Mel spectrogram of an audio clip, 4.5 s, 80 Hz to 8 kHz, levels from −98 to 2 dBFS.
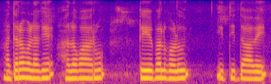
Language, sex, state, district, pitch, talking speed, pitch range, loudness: Kannada, female, Karnataka, Bidar, 230 Hz, 80 wpm, 225-245 Hz, -14 LUFS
